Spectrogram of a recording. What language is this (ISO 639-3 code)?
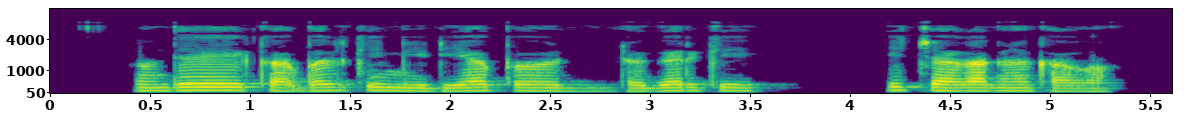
pus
